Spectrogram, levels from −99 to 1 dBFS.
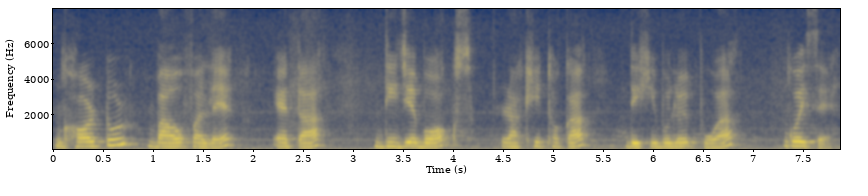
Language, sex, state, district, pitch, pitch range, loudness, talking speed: Assamese, female, Assam, Sonitpur, 220 Hz, 215-240 Hz, -16 LUFS, 75 wpm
